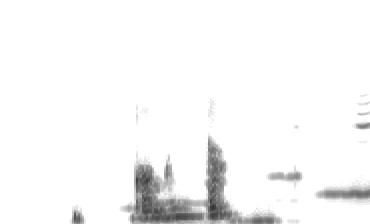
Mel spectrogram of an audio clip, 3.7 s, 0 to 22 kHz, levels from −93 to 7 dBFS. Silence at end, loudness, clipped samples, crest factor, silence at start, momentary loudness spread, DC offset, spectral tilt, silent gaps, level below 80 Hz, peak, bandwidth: 0 s; -26 LUFS; under 0.1%; 24 dB; 0.75 s; 21 LU; under 0.1%; -13 dB/octave; 0.85-1.18 s, 3.04-3.14 s; -50 dBFS; -6 dBFS; 2.8 kHz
